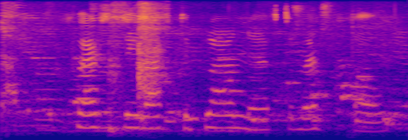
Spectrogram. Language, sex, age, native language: Icelandic, female, 9, Icelandic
